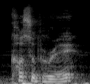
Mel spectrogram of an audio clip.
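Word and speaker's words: kosupure (コスプレ): It may be that cosplay, which in Japanese is pronounced kosupure, seriously, and fan magazines and fan magazines are best understood as examples of this process of fictionalization.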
